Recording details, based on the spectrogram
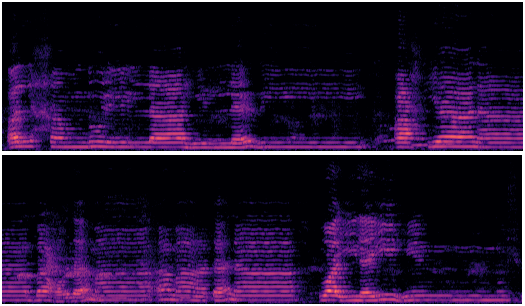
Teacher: کہیں بھی کسی حرف کے اندر بلندی نہیں پائی گئی، بلکہ حرف کی آواز جو ہے وہ نیچے ہی رہی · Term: استفعال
